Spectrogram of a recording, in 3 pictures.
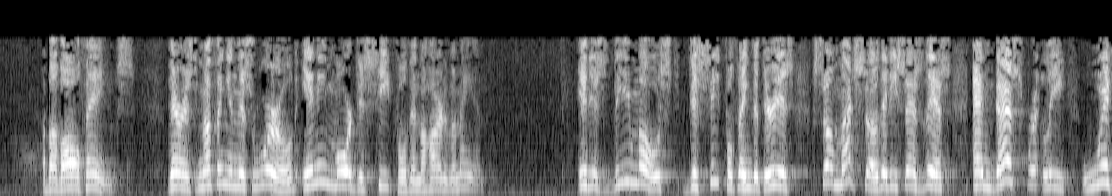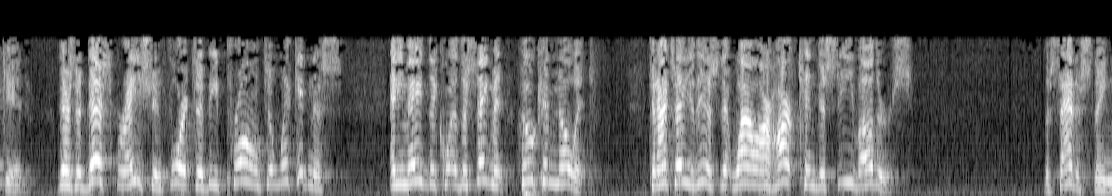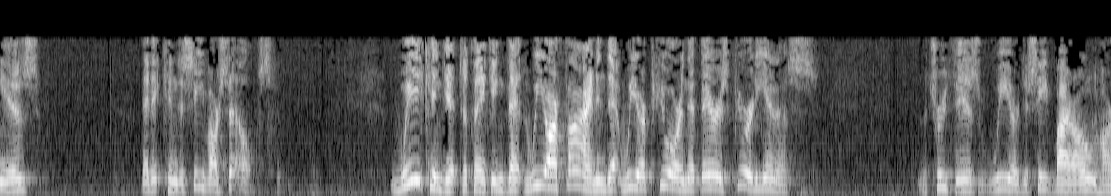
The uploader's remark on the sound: Ketha Heights Baptist Church ~ Live Broadcast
